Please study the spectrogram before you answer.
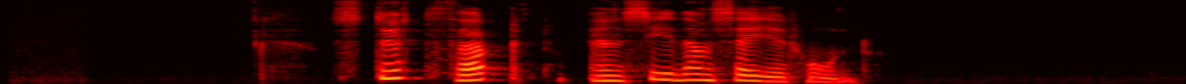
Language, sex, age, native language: Icelandic, female, 60-69, Icelandic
